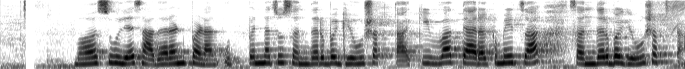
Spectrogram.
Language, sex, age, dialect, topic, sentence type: Marathi, female, 18-24, Southern Konkan, banking, statement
